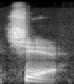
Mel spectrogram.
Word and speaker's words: Chia: Okay, XSK Samurai, Chie. Is that how? Did I say it right? Chia, yeah. Chia. Chia. Like chia seed.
